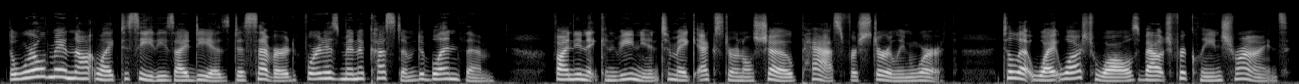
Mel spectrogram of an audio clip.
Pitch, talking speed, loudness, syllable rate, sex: 215 Hz, 170 wpm, -17 LUFS, 4.6 syllables/s, female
